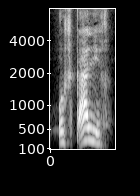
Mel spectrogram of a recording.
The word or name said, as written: oxkalij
